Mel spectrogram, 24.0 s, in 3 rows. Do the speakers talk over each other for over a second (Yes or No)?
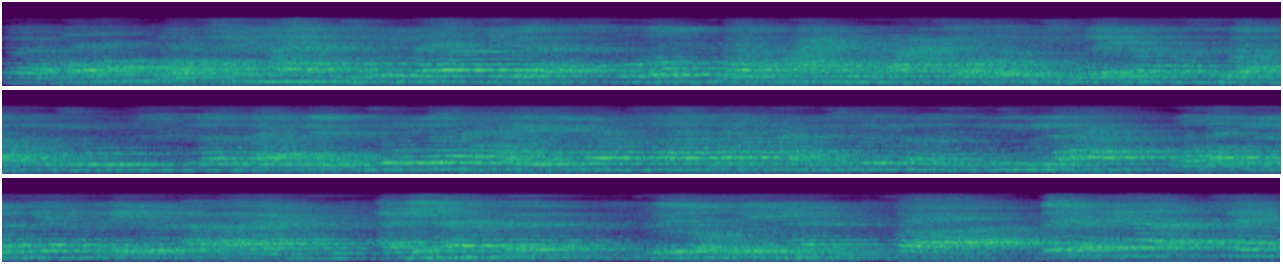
No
